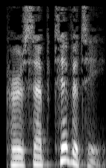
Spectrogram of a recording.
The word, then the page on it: perceptivity: British English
